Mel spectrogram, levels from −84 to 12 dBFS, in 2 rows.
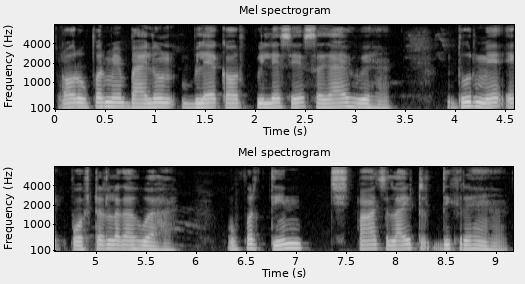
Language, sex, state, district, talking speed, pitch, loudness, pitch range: Hindi, male, Jharkhand, Palamu, 165 wpm, 140 Hz, -14 LUFS, 135-145 Hz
